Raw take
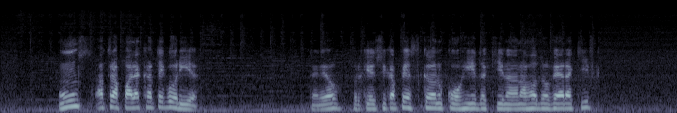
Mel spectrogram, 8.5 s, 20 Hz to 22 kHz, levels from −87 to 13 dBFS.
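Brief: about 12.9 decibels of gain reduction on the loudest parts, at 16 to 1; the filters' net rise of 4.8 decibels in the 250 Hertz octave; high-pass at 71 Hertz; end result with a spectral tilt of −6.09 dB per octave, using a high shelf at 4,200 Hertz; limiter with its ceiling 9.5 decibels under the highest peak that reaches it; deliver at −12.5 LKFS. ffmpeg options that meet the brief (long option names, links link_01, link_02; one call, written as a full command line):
ffmpeg -i in.wav -af "highpass=71,equalizer=frequency=250:width_type=o:gain=6.5,highshelf=frequency=4200:gain=-4.5,acompressor=threshold=-30dB:ratio=16,volume=27.5dB,alimiter=limit=-2dB:level=0:latency=1" out.wav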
